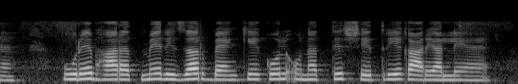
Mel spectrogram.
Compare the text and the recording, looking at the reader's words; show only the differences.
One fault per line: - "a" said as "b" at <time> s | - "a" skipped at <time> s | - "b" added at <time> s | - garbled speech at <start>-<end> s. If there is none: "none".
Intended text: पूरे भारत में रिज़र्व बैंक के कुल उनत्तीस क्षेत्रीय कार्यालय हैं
none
